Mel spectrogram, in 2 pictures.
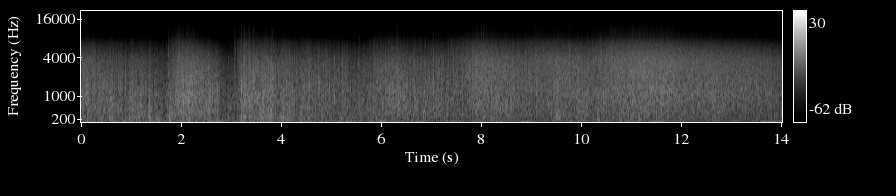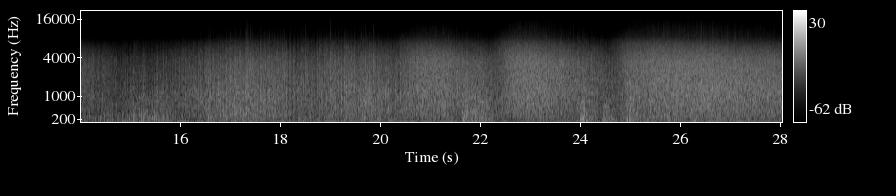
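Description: Aerial fireworks display going off continuously: a dense crackling barrage that swells and eases several times.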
